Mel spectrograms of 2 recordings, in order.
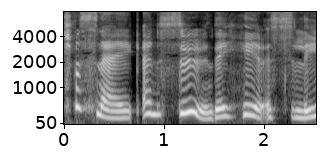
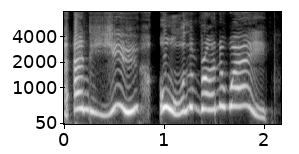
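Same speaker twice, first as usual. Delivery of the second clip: playful snake; 9 semitones higher than usual. Acted. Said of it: "says Snake".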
